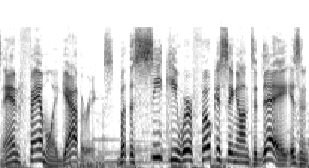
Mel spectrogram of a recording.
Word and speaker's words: Sikhye: Sikhye, pronounced shee-kheh, is a traditional Korean sweet rice drink that has been enjoyed for centuries.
